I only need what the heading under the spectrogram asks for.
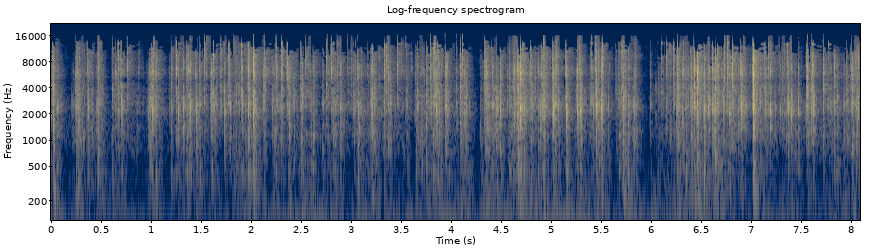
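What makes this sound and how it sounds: Fingertips with medium nails type steadily on a black retro typewriter-style mechanical keyboard of plastic and metal with round keycaps, resting on a fluffy blanket. The result is a quick, continuous stream of bright, crisp clicks with very short decay and little low end, broken by a few brief pauses.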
